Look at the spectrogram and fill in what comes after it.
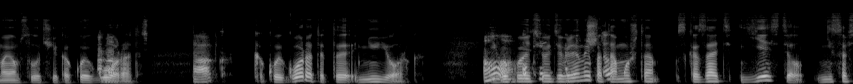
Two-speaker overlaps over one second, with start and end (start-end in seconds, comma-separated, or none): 4.9-6.2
